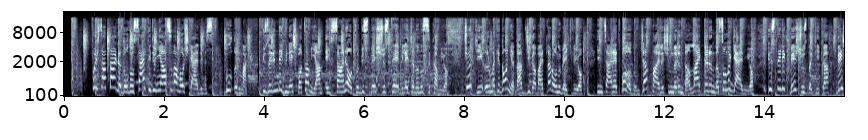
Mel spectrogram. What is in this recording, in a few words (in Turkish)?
reklam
